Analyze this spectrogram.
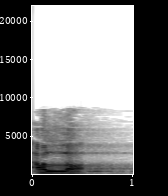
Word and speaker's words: আল্লাহ: এ এল এ এইচ তারা বলে এলা আমরা বলি আল্লাহ আমি যখন স্কুলে ছিলাম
